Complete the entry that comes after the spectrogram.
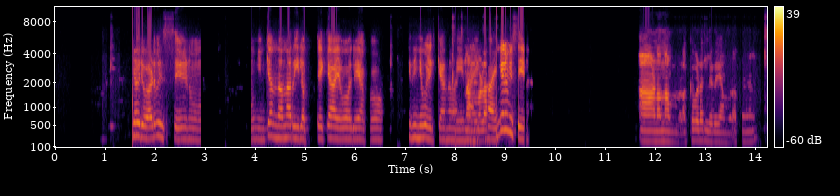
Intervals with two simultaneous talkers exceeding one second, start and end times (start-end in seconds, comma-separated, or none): none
